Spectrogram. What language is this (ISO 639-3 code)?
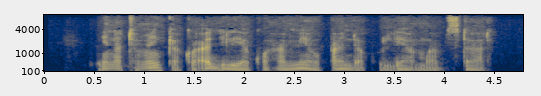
swa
